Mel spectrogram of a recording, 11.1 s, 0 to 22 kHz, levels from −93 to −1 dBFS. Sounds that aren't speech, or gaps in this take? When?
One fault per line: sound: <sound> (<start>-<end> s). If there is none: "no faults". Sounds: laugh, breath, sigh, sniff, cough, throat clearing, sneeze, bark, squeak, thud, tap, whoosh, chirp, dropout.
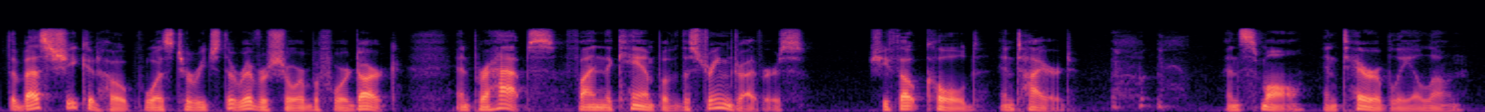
sound: cough (8.3-8.9 s)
